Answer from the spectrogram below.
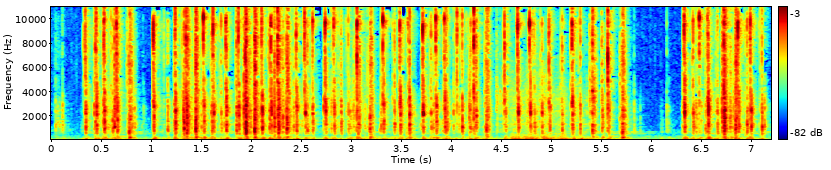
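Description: Rapid, clattering keystrokes on a computer keyboard, fairly loud, in dense irregular bursts with a couple of brief pauses and no voices.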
